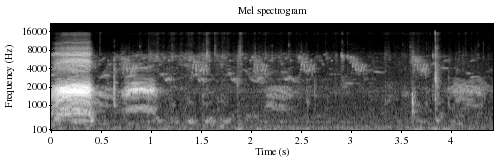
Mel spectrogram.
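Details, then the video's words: Crows squabbling over food in a big group: one loud harsh caw opens, followed by a softer caw and scattered faint calls of other birds. "Crow Bird Unity Anger And Sounds | Large Number Of Crows Ki Natural Awaaz And Fight For Food"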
